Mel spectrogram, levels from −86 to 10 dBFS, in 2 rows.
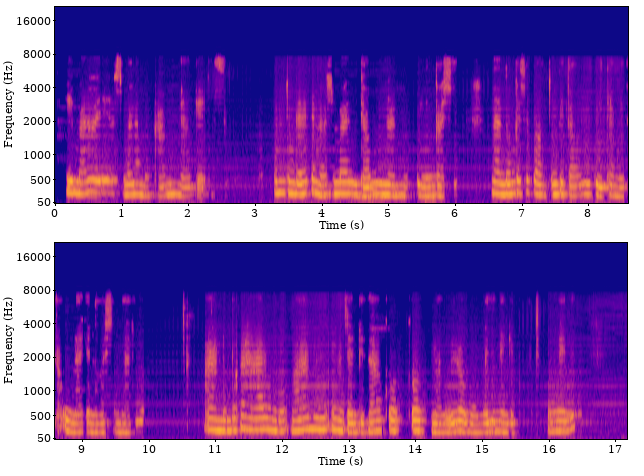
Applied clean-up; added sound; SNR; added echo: neural separator model SepFormer DNS4.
